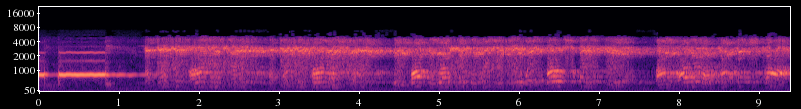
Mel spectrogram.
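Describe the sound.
A dormitory intercom on the Space Academy campus crackles on with a brief steady electronic buzz tone, then a thin, tinny, band-limited voice talks over a hissing line for several seconds.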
